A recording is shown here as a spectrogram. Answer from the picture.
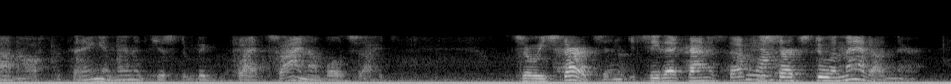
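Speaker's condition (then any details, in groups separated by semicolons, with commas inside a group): No condition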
